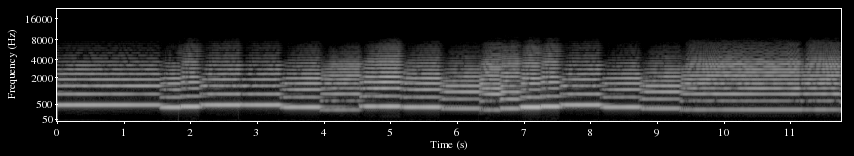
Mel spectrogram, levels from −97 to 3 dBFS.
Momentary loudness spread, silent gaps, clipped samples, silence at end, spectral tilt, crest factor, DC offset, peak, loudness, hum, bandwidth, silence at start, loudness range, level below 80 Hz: 5 LU; none; under 0.1%; 0 s; 0 dB/octave; 14 dB; under 0.1%; -20 dBFS; -33 LUFS; none; 8 kHz; 0 s; 2 LU; under -90 dBFS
